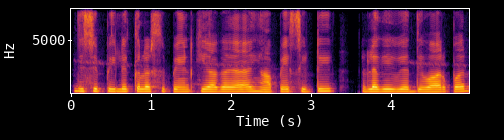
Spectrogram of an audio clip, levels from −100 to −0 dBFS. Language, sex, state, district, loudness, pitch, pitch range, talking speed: Hindi, female, Haryana, Charkhi Dadri, -18 LUFS, 205 Hz, 200-210 Hz, 180 wpm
